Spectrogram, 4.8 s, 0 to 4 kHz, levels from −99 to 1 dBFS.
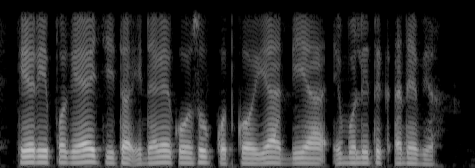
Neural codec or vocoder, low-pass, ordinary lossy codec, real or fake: none; 3.6 kHz; none; real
